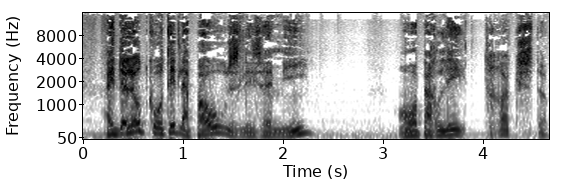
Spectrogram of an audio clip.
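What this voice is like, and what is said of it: Québécois French accent. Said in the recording (French): “quand on entend les Québécois ... vous avez un accent qui, qui, est plaisant à, euh, à, à entendre”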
